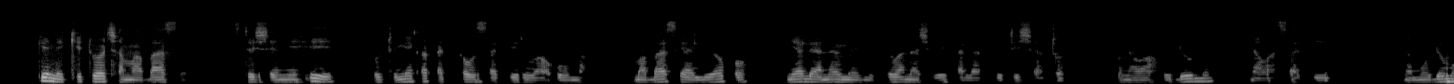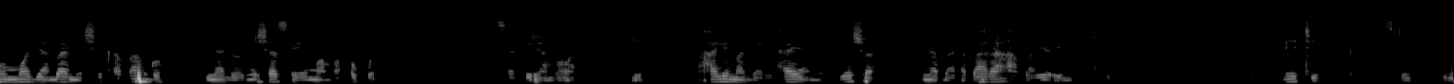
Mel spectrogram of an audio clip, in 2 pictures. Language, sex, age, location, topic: Swahili, male, 25-35, Nairobi, government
